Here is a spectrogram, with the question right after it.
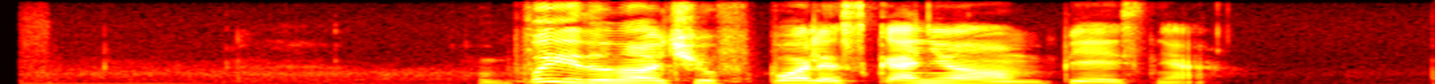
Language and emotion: Russian, positive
